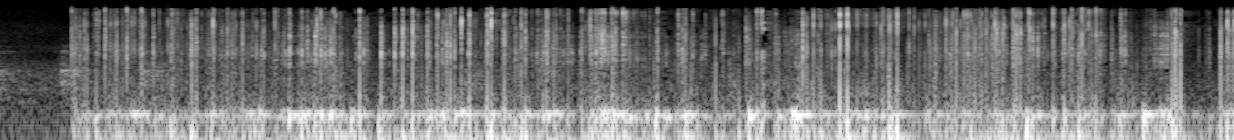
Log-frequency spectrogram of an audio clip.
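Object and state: Rhinestone-decorated metal microphone.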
